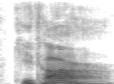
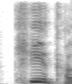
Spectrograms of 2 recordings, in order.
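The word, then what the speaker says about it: guitar: 기타 r&d 타가 아니고 기타 영어로 할 때는 기다 이렇게 타액 3 들러서 발음합니다 기사 기사가 아닙니다 기타 심지어는 어떤 사람들 키 기타 라고 하는 사람도 있어 키타 도 아니고 기타도 아니고 이다 이렇게 해주면 좋습니다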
